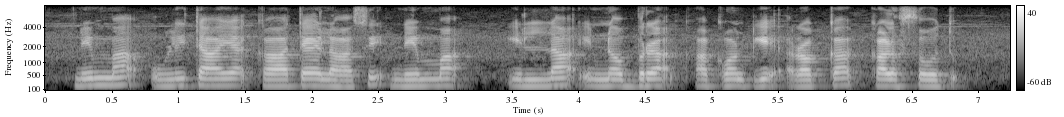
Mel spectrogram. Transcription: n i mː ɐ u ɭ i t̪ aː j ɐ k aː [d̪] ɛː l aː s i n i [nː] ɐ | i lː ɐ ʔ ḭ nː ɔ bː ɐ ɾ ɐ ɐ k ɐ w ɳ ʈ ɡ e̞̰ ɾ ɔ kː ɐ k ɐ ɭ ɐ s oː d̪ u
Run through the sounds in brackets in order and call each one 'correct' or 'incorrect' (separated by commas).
incorrect, incorrect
